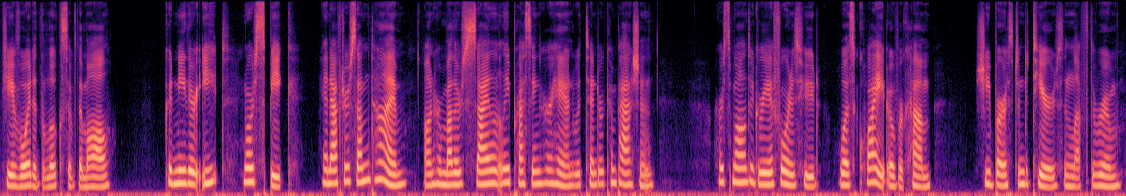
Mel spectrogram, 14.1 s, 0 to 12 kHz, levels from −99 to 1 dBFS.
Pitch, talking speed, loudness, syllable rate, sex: 205 Hz, 180 wpm, -18 LUFS, 5.5 syllables/s, female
